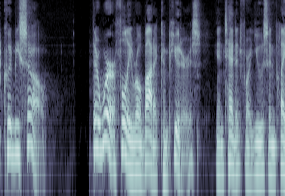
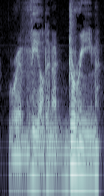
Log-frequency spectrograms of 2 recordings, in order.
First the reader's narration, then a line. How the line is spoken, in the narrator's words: the old rebel snorted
